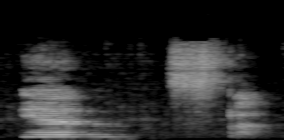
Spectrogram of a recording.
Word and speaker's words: inspire: That tells me this I says its long sound. Inspire. The E doesn't say anything.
